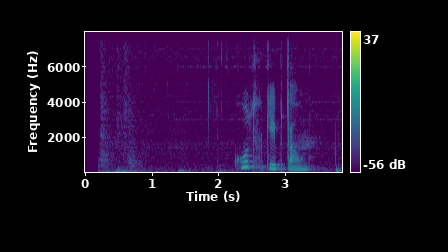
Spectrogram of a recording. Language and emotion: Russian, neutral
